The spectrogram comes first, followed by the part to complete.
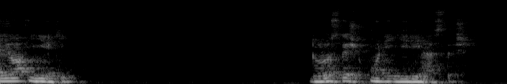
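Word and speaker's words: おにぎり: بذارید امتحان کنیم این کلمه رو شما چطوری تلفظ می‌کنید درستش تاکایاکی هستش و یا این یکی درستش اونی‌گیری هستش و همین طور این یکی کلمه درستش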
